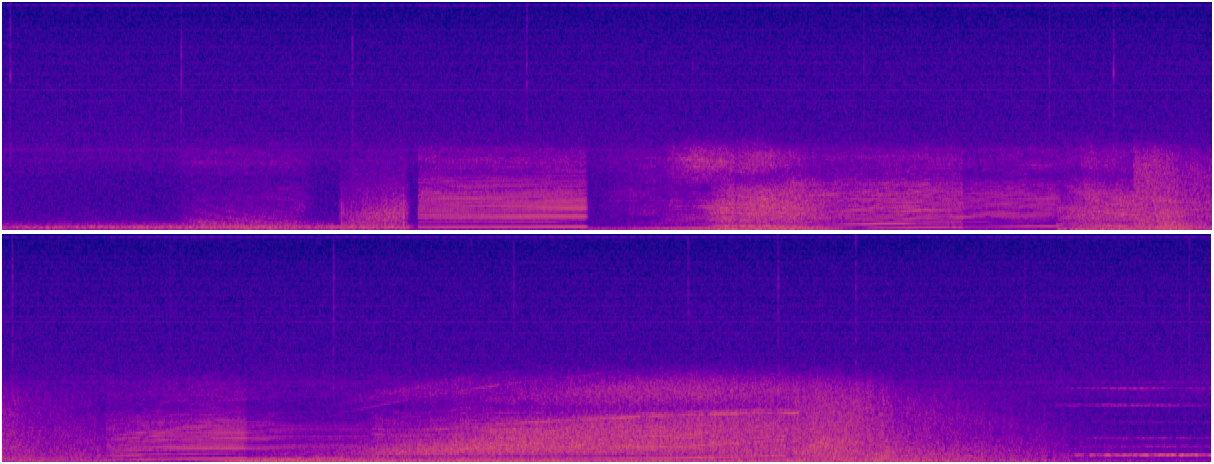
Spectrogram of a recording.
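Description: Sport motorcycle engine accelerating hard: a held high rev about three seconds in, then the pitch climbs in several rising runs that break off and start again lower as it shifts up through the gears.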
